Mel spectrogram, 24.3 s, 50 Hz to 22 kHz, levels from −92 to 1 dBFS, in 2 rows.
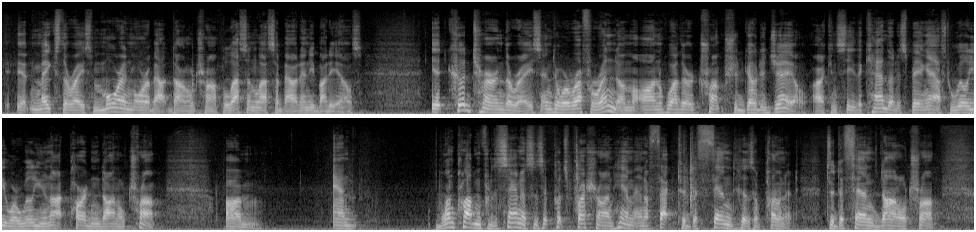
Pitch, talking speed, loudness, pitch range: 105 Hz, 175 wpm, -27 LUFS, 95-120 Hz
